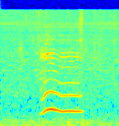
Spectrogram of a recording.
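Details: Domestic cat that wants to play gives one drawn-out meow, rising then holding steady and fading, clear against quiet low background noise.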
